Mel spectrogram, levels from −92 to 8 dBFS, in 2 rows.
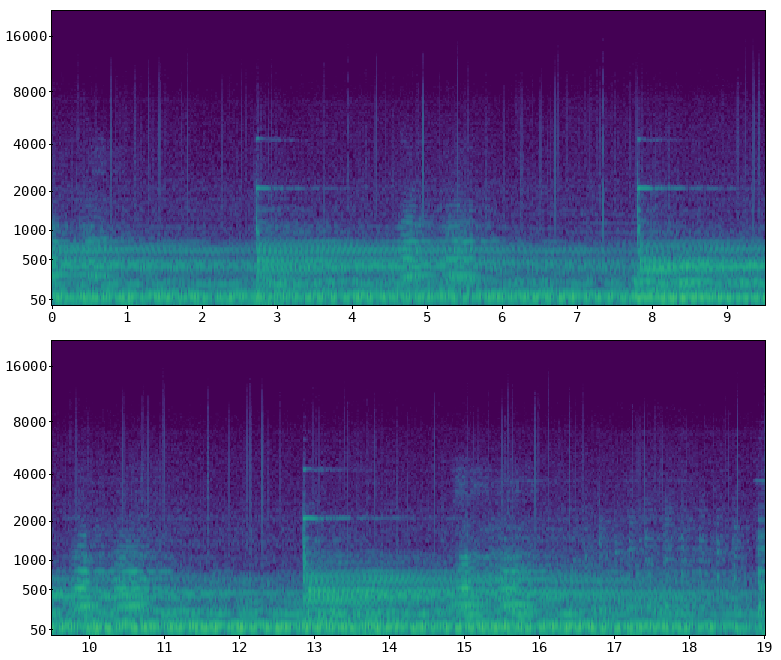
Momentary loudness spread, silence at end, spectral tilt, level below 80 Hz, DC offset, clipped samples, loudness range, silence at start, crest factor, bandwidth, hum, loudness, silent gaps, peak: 6 LU; 0 s; -9 dB/octave; -34 dBFS; under 0.1%; under 0.1%; 4 LU; 0 s; 16 dB; 7.4 kHz; none; -32 LUFS; none; -16 dBFS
